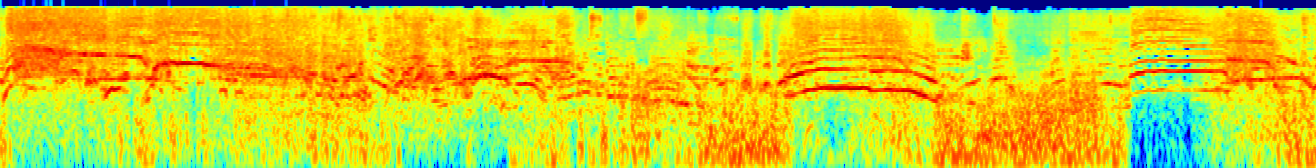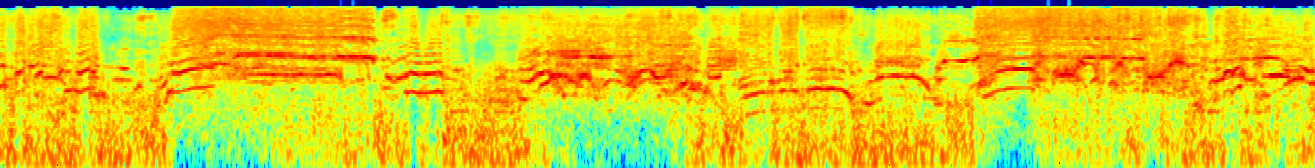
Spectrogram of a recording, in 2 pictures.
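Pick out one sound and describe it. Riders on a roller coaster scream and shout.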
